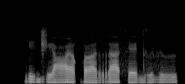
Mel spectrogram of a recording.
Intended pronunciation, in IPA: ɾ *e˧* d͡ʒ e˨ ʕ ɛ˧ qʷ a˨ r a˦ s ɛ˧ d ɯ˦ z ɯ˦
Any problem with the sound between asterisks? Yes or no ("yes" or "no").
yes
